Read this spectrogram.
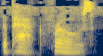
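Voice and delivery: usual speaking voice

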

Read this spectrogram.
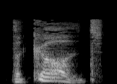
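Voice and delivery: a lightly croaked pair of words; a wounded Alesh croaking to the ghost. Acted. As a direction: croak it with some relief. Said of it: "he croaked".

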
